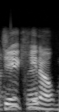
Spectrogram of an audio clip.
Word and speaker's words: Giacchino: Oh no, Giacchino.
